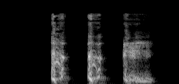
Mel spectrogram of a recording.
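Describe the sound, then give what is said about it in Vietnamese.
Violent coughing: three harsh, separate coughs in quick succession, the first two short and sharp, the third longer and rougher, each loud and alone against silence. “Những tiếng ho sặc sụa vang lên, cảm giác như nó ở ngoài sân thì phải.”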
